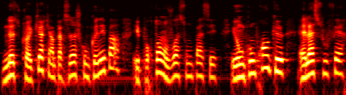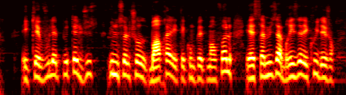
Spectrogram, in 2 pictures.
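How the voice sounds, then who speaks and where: A man's voice: on the high side, racing, few pauses. A man casually reviewing an anime episode in slangy talk, speaking straight to the viewer.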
